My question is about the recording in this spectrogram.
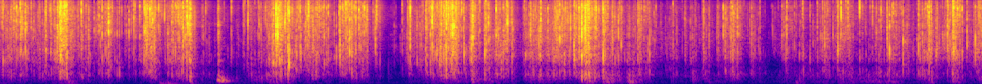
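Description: Clear plastic bags crinkling and crackling as hands pull small zip-lock bags of diamond painting drills out of a larger plastic bag, a dense run of sharp crackles.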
